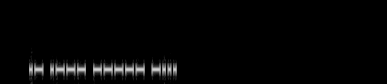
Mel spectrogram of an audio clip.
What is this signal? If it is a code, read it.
Morse code, heard as a keyed tone, about 42 wpm, 700 Hz. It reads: AJ0B
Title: USA Call Signs - 4 Characters - Repeated 3x - 45wpm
